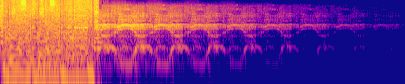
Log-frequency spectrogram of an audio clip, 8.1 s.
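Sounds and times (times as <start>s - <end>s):
funk music: 0.0s - 2.7s.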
